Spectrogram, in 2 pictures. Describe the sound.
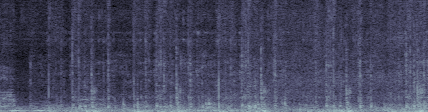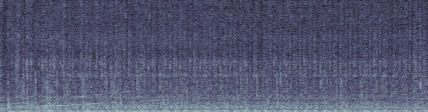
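An embroidery machine in a maker lab stitches a dog design onto a T-shirt, a fast, even mechanical clatter of needle strokes that runs steadily and loudly throughout.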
